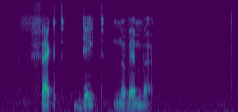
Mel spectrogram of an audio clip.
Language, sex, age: English, male, 21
